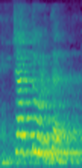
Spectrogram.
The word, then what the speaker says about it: चतुर्दल: चतुर्दल, तो देखो उसमें क्या है कि चतुर्दल में द के ऊपर रहता है चतुर, चतुर तुर, तो के बाद हम रू का उच्चारण करते हैं। चतुर्दल, तो के बाद हम उसका उच्चारण करते हैं, इसके ऊपर रेफ आएगा राइट, चतुर्दल।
